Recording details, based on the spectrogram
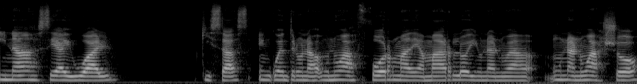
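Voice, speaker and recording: On a very clean recording with a silent background, a woman speaks fairly slowly with monotone, flat intonation. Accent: Rioplatense. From Argentina (Buenos Aires), childhood partly in France. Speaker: podcast host. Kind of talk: personal monologue.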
